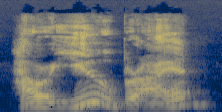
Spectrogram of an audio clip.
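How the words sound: The line is delivered with comic timing and emphasis.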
